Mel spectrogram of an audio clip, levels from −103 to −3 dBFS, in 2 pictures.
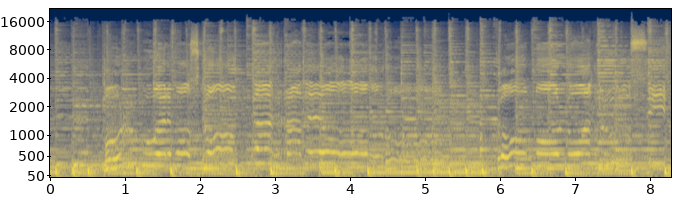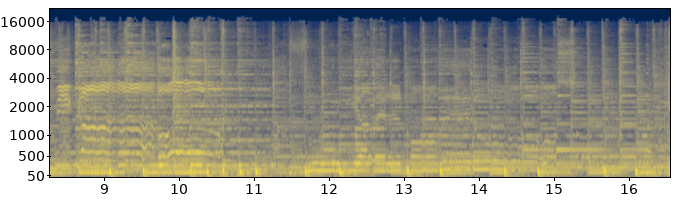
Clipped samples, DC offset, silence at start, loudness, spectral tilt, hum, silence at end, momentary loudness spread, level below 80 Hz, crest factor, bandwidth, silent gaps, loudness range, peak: under 0.1%; under 0.1%; 0 s; -14 LUFS; -4.5 dB/octave; none; 0 s; 6 LU; -32 dBFS; 14 dB; 17.5 kHz; none; 5 LU; 0 dBFS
